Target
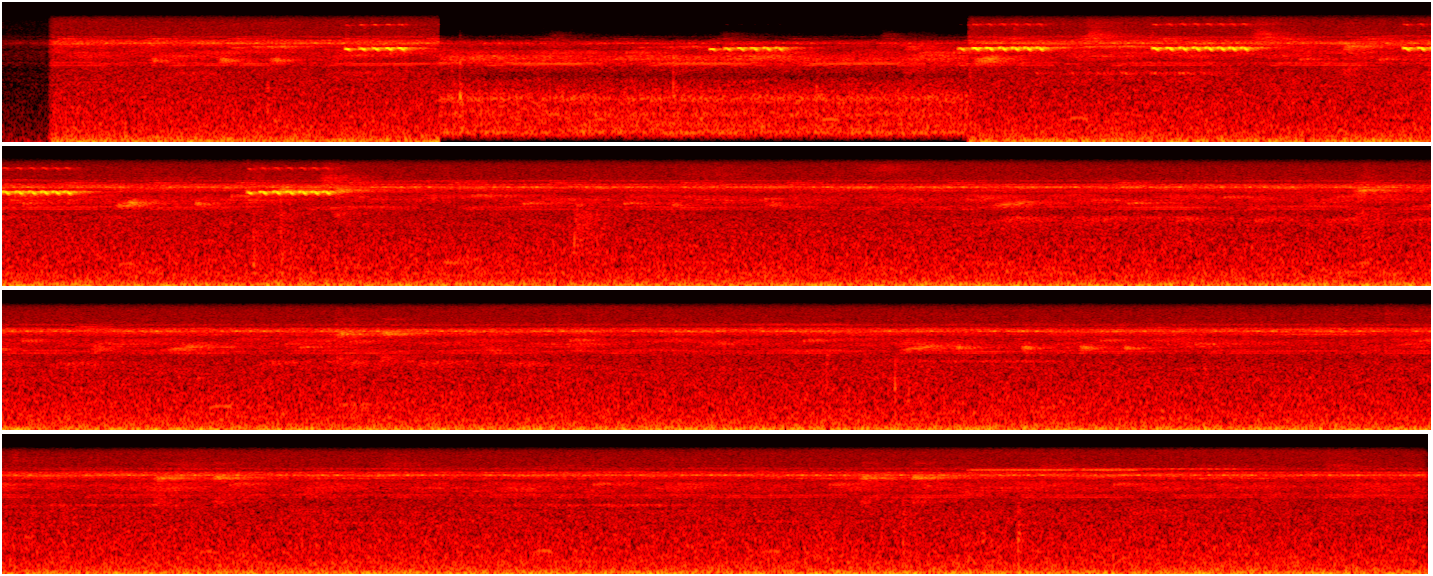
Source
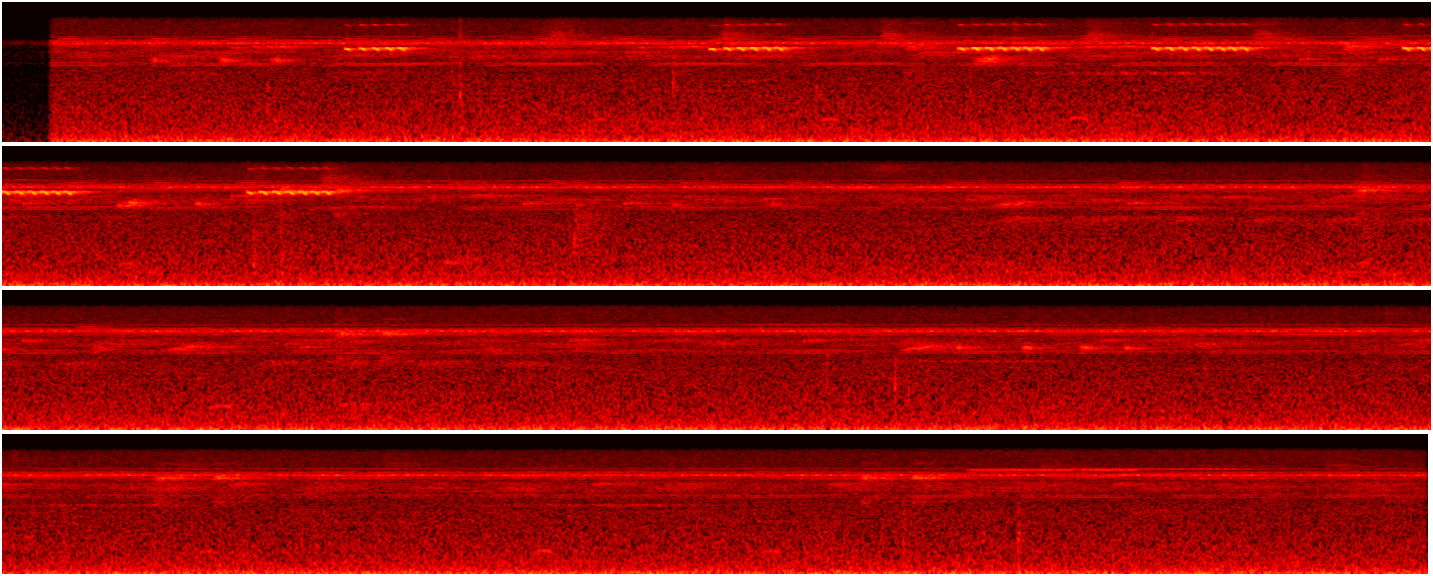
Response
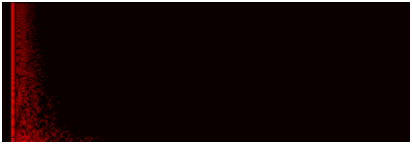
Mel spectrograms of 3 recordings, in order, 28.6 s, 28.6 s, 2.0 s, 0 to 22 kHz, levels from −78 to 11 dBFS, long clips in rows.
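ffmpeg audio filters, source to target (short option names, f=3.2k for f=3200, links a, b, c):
-filter_complex "[0:a]asettb=1/sr,asplit=3[a][b][c];[a]atrim=end=2.184[d];[b]atrim=start=2.18:end=4.83,asetpts=PTS-STARTPTS,afade=t=in:d=0.004:c=qsin,afade=t=out:st=2.646:d=0.004:c=qsin,highpass=f=230:w=0.5412,highpass=f=230:w=1.3066,equalizer=f=280:t=q:w=4:g=8,equalizer=f=490:t=q:w=4:g=3,equalizer=f=800:t=q:w=4:g=5,equalizer=f=1.3k:t=q:w=4:g=10,equalizer=f=2.5k:t=q:w=4:g=-7,equalizer=f=4k:t=q:w=4:g=10,lowpass=f=5.1k:w=0.5412,lowpass=f=5.1k:w=1.3066[e];[c]atrim=start=4.826[f];[d][e]acrossfade=d=0.004:c1=hsin:c2=qsin[g];[g][f]acrossfade=d=0.004:c1=qsin:c2=hsin,volume=8dB"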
